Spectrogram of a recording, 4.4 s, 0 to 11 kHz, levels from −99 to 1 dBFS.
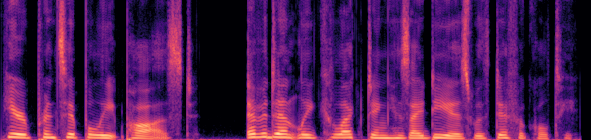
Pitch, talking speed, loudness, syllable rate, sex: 210 Hz, 135 wpm, -18 LUFS, 6.3 syllables/s, female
